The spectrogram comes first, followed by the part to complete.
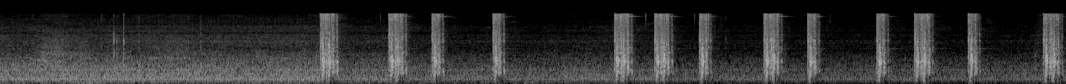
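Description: ARMY G36C gas blowback airsoft rifle firing about a dozen sharp shots, starting about three seconds in, spaced irregularly about half a second apart with some in quick pairs. The rifle has a fault in its semi-auto catch, which the owner says makes it run on into automatic fire when set to single shot.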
